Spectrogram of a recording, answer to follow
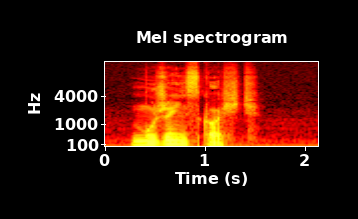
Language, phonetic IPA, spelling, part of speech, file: Polish, [muˈʒɨ̃j̃skɔɕt͡ɕ], murzyńskość, noun, Pl-murzyńskość.ogg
